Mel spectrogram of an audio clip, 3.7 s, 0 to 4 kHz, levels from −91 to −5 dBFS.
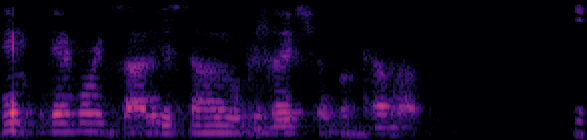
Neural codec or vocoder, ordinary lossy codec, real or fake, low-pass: codec, 24 kHz, 0.9 kbps, WavTokenizer, medium music audio release; AAC, 24 kbps; fake; 3.6 kHz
